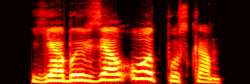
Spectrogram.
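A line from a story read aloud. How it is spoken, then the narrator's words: Loud strained reply. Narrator (Russian): Столь же громко ответил покрытый потом от невероятного напряжения духовник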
